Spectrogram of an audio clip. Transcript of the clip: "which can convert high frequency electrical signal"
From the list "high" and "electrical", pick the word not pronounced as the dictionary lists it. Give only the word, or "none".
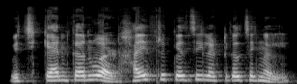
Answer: electrical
